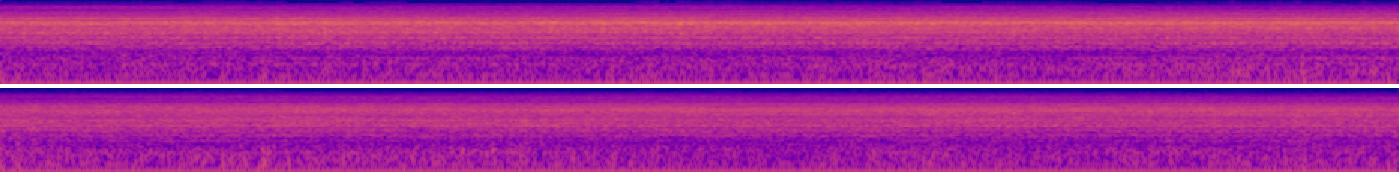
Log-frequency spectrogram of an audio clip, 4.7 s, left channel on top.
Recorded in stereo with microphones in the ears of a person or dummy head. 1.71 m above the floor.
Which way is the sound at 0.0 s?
55° left (ahead or behind).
